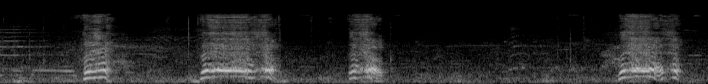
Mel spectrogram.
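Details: Old billy goat at Suzaka City Zoo, filmed 19 November 2023, bleating lively: four loud, wavering, nasal bleats of about half a second each, spaced one to two seconds apart, with faint background hum between calls.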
